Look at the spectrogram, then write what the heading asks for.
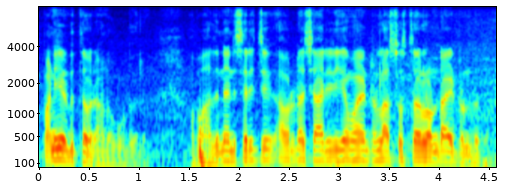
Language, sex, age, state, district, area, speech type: Malayalam, male, 45-60, Kerala, Kollam, rural, spontaneous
